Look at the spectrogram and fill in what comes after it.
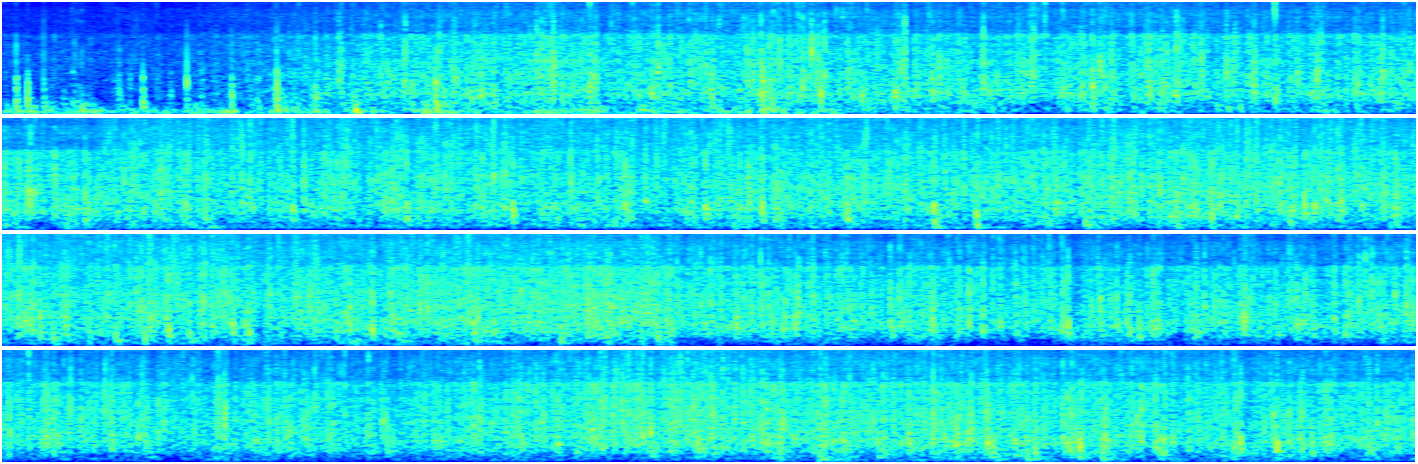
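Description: Heavy rain falling steadily on a tarp, a dense, even hiss of drops.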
